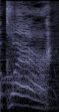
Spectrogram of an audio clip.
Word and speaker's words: Eau Claire: Hello, Eau Claire.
